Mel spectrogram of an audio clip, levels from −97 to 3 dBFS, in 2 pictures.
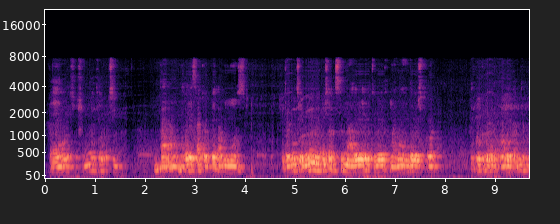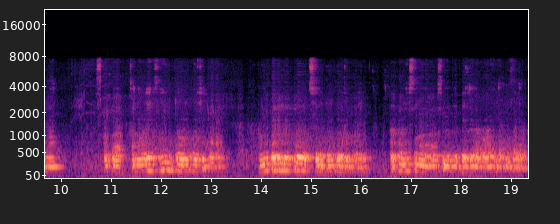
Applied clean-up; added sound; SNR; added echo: neural separator model SepFormer DNS4.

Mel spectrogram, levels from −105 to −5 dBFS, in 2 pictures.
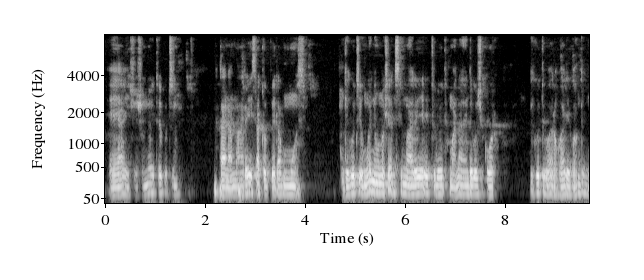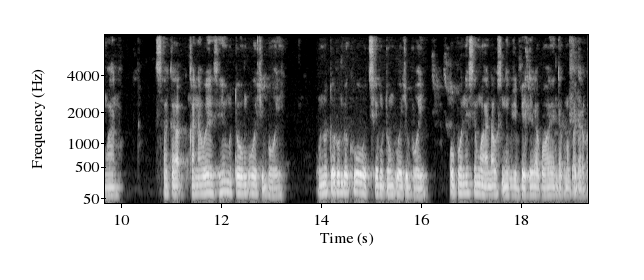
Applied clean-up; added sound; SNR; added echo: none; none; none; none.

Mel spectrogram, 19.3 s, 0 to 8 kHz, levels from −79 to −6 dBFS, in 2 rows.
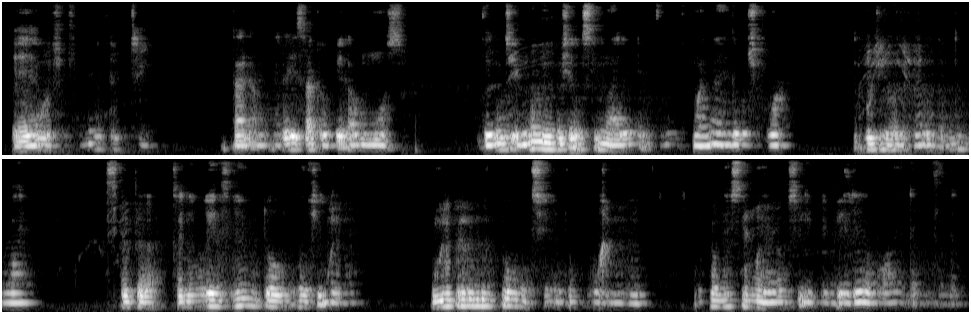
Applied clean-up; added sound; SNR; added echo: neural mask model DeepFilterNet 3.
